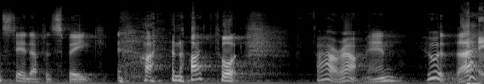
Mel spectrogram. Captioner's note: laughing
